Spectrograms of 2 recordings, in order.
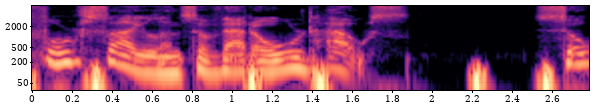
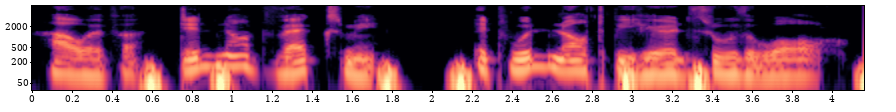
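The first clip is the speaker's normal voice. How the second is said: plain reading voice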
